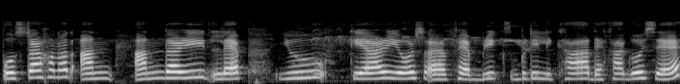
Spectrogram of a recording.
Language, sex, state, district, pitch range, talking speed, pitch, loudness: Assamese, female, Assam, Sonitpur, 255-285 Hz, 115 wpm, 270 Hz, -15 LUFS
